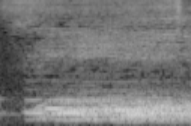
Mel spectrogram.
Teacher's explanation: یا ساکن ہے پیچھے زیر ہے تو آواز 1 الف ہے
